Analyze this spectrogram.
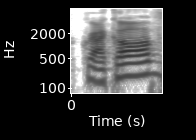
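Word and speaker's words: Kraków: for tuning in from krakov krakov right it's how the locals say it i do believe what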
